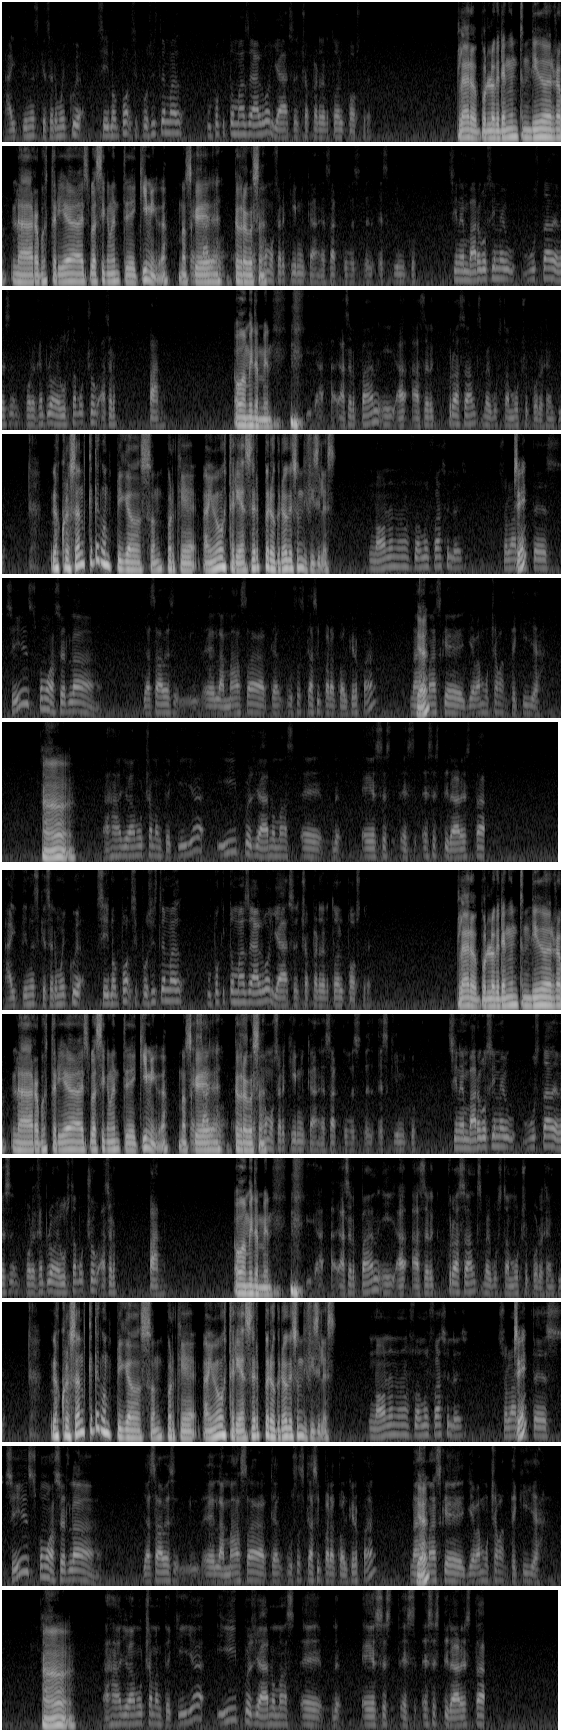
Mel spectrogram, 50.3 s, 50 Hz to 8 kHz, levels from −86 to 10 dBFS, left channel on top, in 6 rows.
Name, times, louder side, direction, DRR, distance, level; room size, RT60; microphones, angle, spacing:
voice 1, 0.0-2.7 3.1-5.5 11.2-14.5 15.1-18.5 19.0-19.2 21.5-25.2 25.9-26.0 30.7-32.1 32.6-35.0 35.7-39.2 39.7-41.7 43.4-47.0 47.3-49.2, right 3 dB, 70° right, 5.7 m, -40 dB
voice 2, 6.8-12.4 20.2-21.3 25.5-30.1 32.8-33.0 39.8-40.0 42.5-43.0, right 1 dB, 10° right, 1.1 m, -24 dB
open air
head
